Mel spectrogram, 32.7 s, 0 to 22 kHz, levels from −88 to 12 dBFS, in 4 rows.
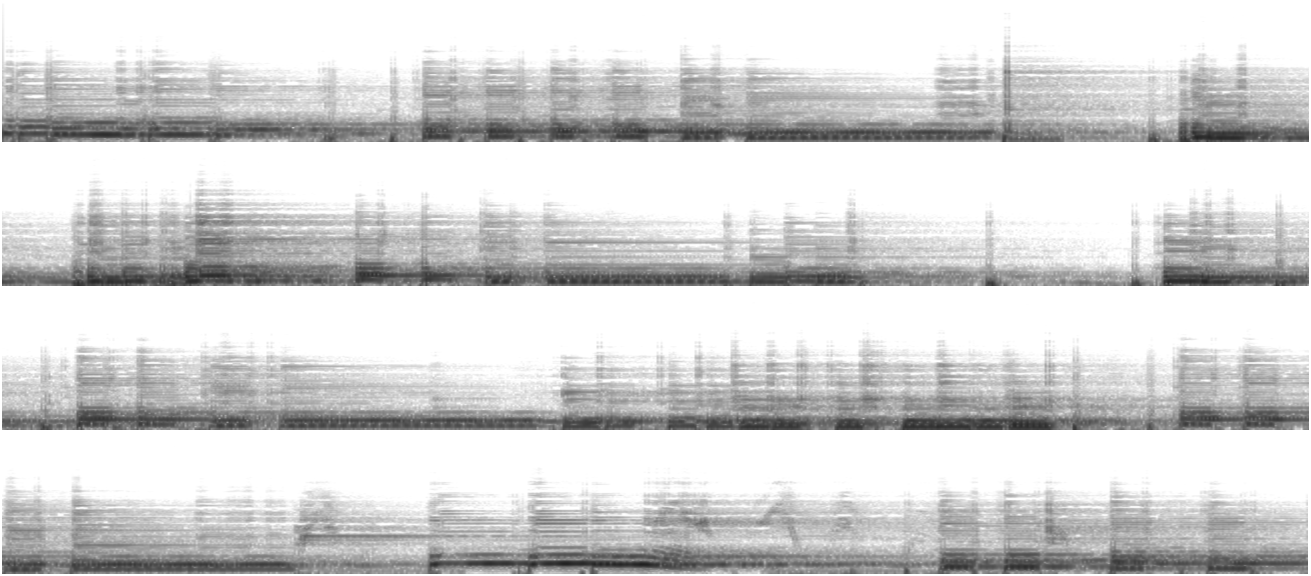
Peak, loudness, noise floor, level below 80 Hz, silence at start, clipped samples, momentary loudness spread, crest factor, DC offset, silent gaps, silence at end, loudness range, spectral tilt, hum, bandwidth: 0 dBFS; -16 LUFS; -42 dBFS; -24 dBFS; 0 s; under 0.1%; 17 LU; 16 dB; under 0.1%; none; 0 s; 5 LU; -11.5 dB/octave; none; 4.6 kHz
